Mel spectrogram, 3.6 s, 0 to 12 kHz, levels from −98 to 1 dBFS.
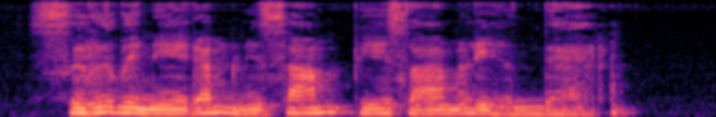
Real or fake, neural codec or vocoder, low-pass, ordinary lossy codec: fake; vocoder, 44.1 kHz, 128 mel bands, Pupu-Vocoder; 10.8 kHz; Opus, 64 kbps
